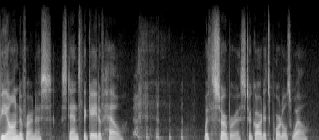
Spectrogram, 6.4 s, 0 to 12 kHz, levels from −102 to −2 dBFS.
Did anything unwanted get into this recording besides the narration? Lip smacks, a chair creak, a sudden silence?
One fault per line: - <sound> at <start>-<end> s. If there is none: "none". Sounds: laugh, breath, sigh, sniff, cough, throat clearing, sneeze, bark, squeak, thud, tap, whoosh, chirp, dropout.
- laugh at 2.6-3.9 s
